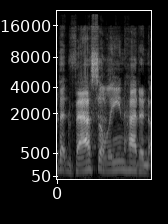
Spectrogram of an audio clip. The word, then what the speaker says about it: Vaseline: the name is that it's spelled it's spelled Vaseline but it's Vaseline like well Billy Vaseline Billy seems to have some conje uh Baseline Vaseline not vasoline if you if you pronounce it like gasoline Vaseline it's always with an E what are you what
